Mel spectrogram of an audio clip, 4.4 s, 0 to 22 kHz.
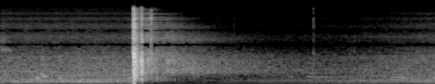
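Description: A single shot from a Defenzia M09 less-lethal pistol firing a rubber impact round, about a third of the way in, with a short ringing tail. Soon after, the sound drops out almost completely for over a second.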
